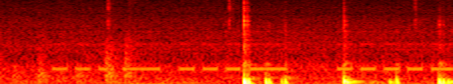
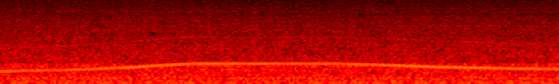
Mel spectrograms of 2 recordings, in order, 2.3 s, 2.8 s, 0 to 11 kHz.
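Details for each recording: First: Elecraft K2 kit in the keyer test, built-in keyer; the dash had not worked on the paddle earlier. A steady mid-pitch beep keys out dots and dashes with nobody on the paddle. The keyer is sending on its own, cause unknown. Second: Elecraft K2 kit, side tone set to STP 0.60 (600 Hz), speaker held to the mic, pitch varied with the VFO between 400 and 800 Hz. A clean single tone glides up to about 800 Hz, then back down and settles near 600. Normal side tone.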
